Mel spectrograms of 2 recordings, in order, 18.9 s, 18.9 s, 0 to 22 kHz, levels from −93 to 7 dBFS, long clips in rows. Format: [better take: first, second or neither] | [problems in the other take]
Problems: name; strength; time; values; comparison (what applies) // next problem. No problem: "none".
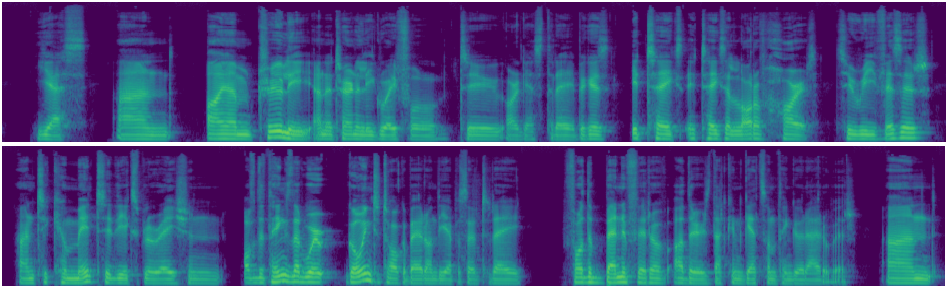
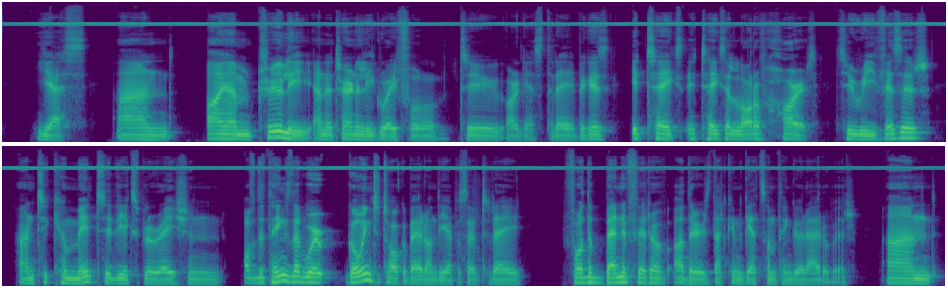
first | high-pitched whine; loud; throughout; 11.5 kHz, 6 dB below the speech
